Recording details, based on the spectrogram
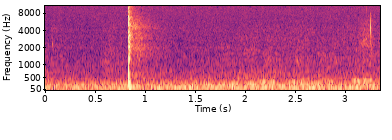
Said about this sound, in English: just slapped his head really hard. He's, and he's just exasperated with these guys.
